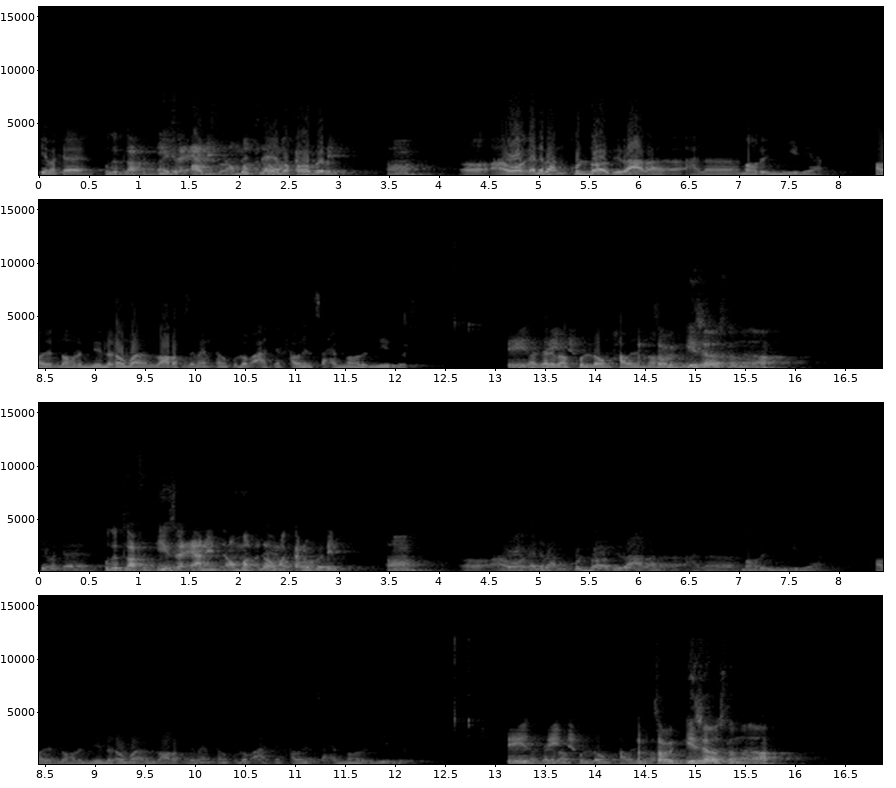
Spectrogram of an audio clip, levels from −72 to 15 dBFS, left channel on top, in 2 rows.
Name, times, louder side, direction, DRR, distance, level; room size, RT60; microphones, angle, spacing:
voice 1, 0.0-0.6 1.2-3.0 4.2-7.8 8.3-12.1 13.3-15.0, left 7 dB, 85° left, 15 dB, 0.4 m, -35 dB
voice 2, 0.6-3.0 3.5-3.8 13.1-13.6 14.4-15.7, right 3 dB, 30° right, 9 dB, 0.5 m, -32 dB
5.6 x 5.4 x 5.5 m, 1.0 s
head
